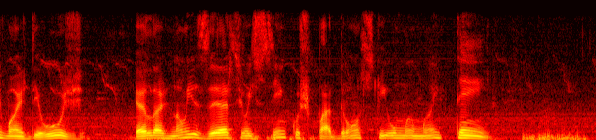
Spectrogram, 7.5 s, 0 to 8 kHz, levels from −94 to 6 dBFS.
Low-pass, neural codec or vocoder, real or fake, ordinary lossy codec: 7.2 kHz; none; real; none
